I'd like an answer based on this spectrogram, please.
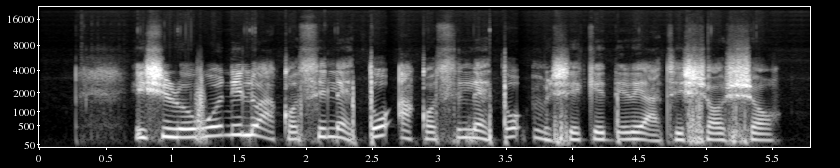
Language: Yoruba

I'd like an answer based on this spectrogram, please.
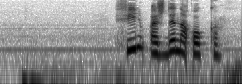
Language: Russian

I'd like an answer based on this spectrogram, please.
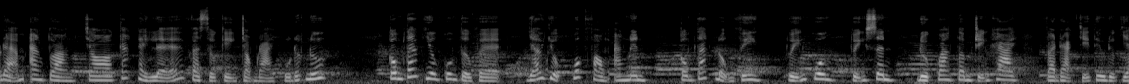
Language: Vietnamese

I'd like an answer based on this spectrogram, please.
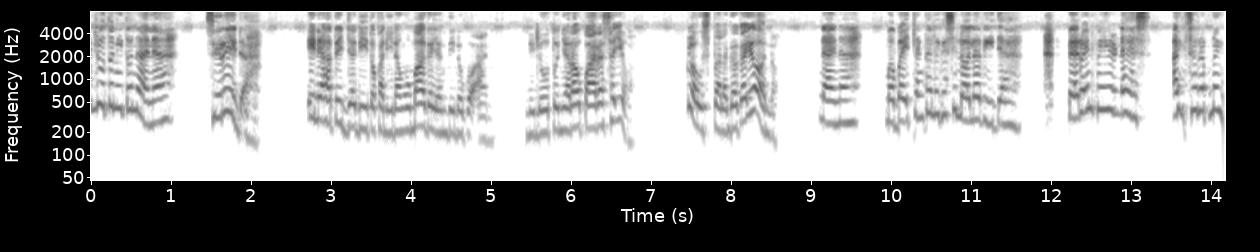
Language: Filipino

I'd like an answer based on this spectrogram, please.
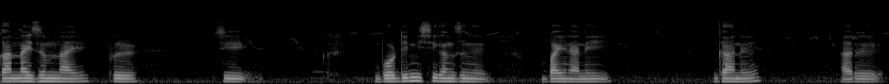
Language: Bodo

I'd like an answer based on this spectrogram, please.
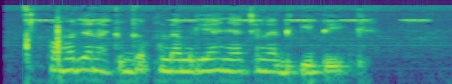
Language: Swahili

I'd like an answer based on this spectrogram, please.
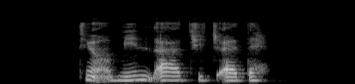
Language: Tepeuxila Cuicatec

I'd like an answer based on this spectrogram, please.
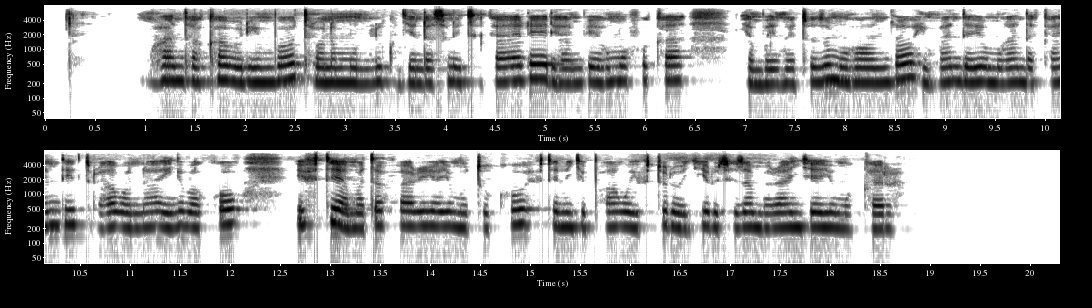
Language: Kinyarwanda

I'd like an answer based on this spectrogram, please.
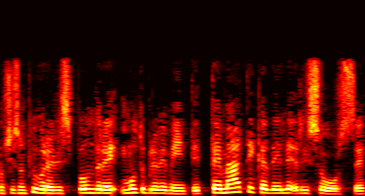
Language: Italian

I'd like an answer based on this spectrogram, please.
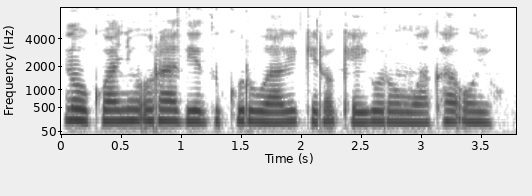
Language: Kikuyu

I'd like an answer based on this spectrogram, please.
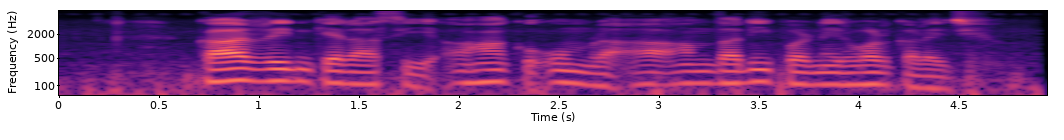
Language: Maithili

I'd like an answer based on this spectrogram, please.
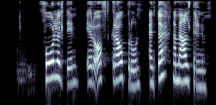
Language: Icelandic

